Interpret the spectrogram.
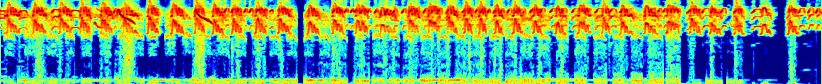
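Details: Lure recording of Oriental white-eyes for attracting wild birds: unbroken, high, excited twittering with occasional sliding whistles and a faint steady low hum.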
